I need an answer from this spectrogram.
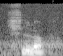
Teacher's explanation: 비음 니은이 리을 앞에 왔을 때 리을로 발음되고요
